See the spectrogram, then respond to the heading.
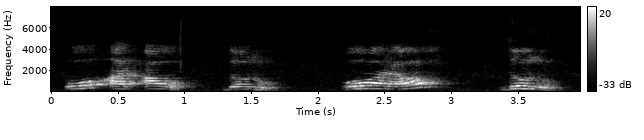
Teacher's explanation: ओ वर्ण जो है, ओ हमारा जो वर्ण है वो आ प्लस ऊ से मिलकर के बना है। हमारा ओ जो है वो एक संयुक्त स्वर है और ये दो स्वरों से मिलकर बना है, आ प्लस ऊ।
